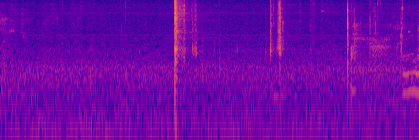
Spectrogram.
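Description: Riveting tool closing an eaglet's rivet leg band: one sharp pop a little under two seconds in, then a few lighter clicks of the tool.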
